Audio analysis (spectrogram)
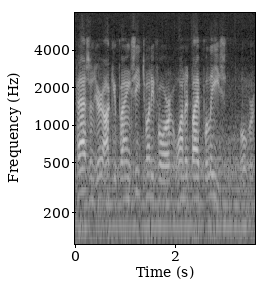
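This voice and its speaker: A clipped, official airport tower radio operator, voiced by a man in a vintage radio play. The recording is dull and muffled, with clear hiss running beneath. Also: mid-range voice, little pitch movement, moderate pace, natural voice. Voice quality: crisp, official radio procedure. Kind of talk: 1940s radio acting. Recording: muffled old radio broadcast with audible hiss.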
